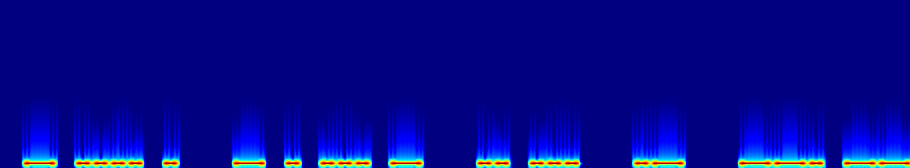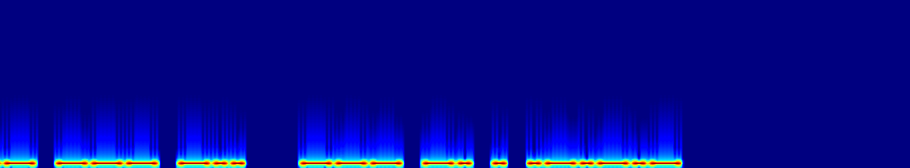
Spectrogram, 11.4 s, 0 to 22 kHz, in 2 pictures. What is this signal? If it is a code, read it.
Morse code, heard as a keyed tone, about 22 wpm, 700 Hz. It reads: THE TEST IS A GOOD ONE.
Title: Sentences from Top 1000 Words - Review Part 3 - 22wpm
